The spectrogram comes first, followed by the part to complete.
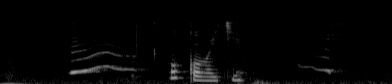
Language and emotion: Russian, neutral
